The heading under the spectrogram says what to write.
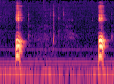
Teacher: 虽然它是哇行的，但是这个▁W▁已经不发音了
